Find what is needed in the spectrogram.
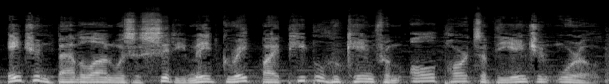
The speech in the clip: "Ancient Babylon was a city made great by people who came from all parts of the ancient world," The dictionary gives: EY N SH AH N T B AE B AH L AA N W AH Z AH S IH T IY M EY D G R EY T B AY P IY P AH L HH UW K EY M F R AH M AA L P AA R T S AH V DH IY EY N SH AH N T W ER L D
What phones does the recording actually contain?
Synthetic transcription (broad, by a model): EY N SH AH N B AE B AH L AA N W AH Z AH S IH T IY M EY D G R EY T B AY P IY P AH L HH UW K EY M F R AH M AA L P AA R T S AH V DH IY EY N SH AH N T W ER L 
